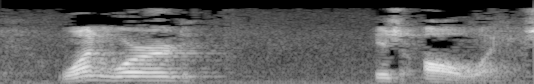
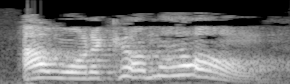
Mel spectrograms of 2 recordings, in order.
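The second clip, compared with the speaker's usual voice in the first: higher, louder tearful plea; tearful daughter; 9 semitones higher, 4 dB louder than usual. Retold or imitated. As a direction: plead like a crying daughter wanting home. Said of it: "And she says".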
